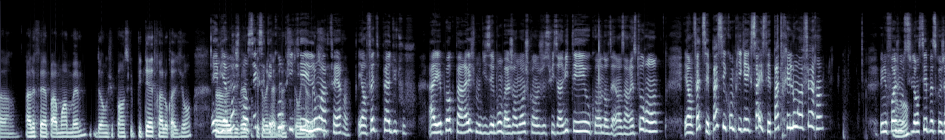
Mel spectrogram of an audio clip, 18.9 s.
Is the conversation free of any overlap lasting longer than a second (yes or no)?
no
